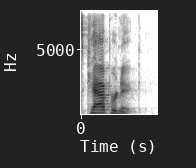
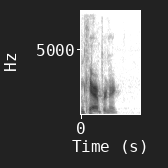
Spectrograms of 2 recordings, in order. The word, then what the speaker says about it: Kaepernick: It is not Kaepernick. It's Kaepernick. – All right. Colin Kaepernick.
